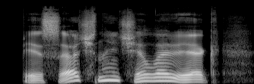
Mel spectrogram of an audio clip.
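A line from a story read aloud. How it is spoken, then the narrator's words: Thoughtful repetition. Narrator (Russian): задумчиво повторил Поллок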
